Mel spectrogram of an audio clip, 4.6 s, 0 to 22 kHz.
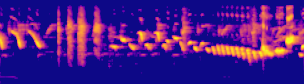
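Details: Long-kept, calm forest-origin competition bird with a tail over 20 cm in full song: descending whistled notes and dry clicks, then a fast repeated series of short chips speeding into a bright rolling trill.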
